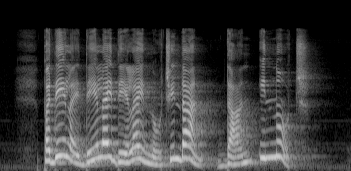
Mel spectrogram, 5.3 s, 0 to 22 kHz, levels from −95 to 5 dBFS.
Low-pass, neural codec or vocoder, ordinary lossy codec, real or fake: 10.8 kHz; none; none; real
